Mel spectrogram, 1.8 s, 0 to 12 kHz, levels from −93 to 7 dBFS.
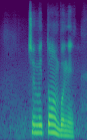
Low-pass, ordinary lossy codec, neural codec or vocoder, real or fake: none; none; codec, 24 kHz, 0.9 kbps, WavTokenizer, large speech release; fake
